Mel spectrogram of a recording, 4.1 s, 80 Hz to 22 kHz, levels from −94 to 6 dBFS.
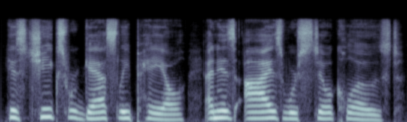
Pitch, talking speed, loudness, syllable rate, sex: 195 Hz, 160 wpm, -17 LUFS, 4.0 syllables/s, female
